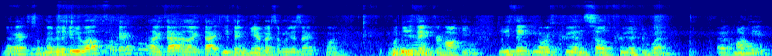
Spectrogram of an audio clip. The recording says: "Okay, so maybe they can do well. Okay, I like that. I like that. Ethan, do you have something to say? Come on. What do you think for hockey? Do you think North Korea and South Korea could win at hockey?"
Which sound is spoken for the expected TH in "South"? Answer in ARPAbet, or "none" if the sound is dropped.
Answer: TH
